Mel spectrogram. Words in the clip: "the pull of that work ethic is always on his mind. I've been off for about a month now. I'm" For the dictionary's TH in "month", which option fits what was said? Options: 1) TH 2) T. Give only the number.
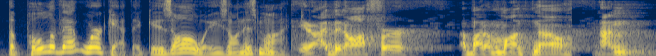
1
